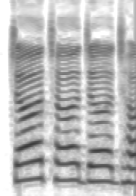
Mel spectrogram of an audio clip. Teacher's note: पूरा च वर्ग आपका जो है वो स्पर्श संघर्षी के अंतर्गत आता है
